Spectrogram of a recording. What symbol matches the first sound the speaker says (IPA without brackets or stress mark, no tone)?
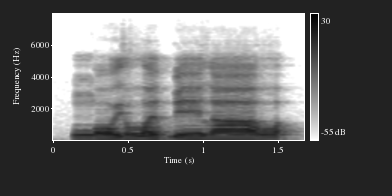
ŋ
